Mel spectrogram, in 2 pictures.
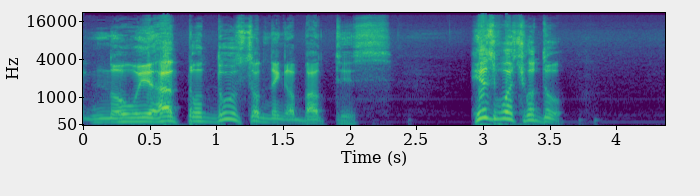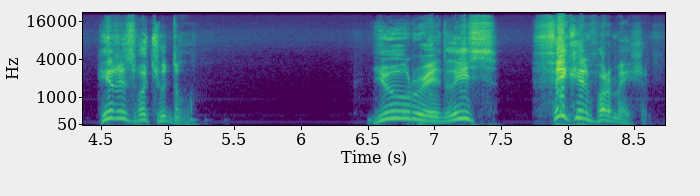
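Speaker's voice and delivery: hammed-up Japanese executive accent; bad Japanese accent. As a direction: play Nintendo plotting, in a clumsy Japanese accent. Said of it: "not very good at Japanese accents".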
